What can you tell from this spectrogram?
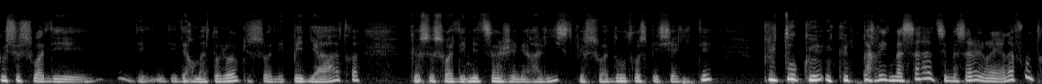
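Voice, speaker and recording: A man speaks at a moderate pace and fairly high pitch with lively intonation. His tone is dark and mellow, and somewhat breathy. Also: dry, close sound with no echo. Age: 70s. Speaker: doctor and author. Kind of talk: radio interview. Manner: animated.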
